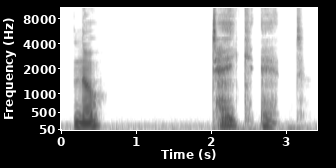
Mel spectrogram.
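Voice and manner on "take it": hushed whisper, pitched higher. Narrator reading a story, a woman struggling to breathe speaks to a man: whispering. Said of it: "she whispered".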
